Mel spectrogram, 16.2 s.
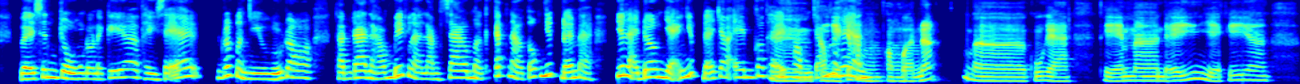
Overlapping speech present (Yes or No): Yes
